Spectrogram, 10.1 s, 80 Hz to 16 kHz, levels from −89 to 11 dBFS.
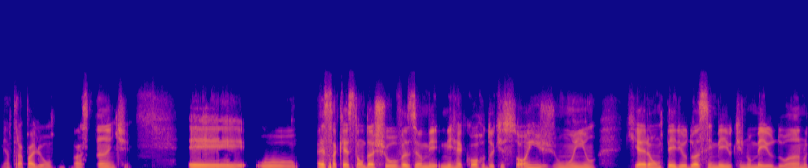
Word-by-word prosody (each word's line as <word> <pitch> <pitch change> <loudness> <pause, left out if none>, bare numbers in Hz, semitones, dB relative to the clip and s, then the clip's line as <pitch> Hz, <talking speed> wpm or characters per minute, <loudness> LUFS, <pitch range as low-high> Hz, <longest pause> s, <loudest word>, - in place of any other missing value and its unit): me - - -18
atrapalhou 75 -1 -3 0.3
bastante, 105 0 -3 0.7
eh, 80 -1 +3
o 95 -1 -3 0.3
essa - - +5
questão 100 - +2
das 95 +1 +5
chuvas, 115 -5 +2
eu 100 -1 +1
me 100 -1 +1
me 105 +1 0
recordo 105 +2 -1
que 110 - -4
só 110 - +1
em 205 -2 -2
junho, 100 - -4 0.4
que - - 0
era 90 0 +6
um 90 0 -1
período, 95 -1 +2
assim, 95 +3 +1
meio 95 -2 0
que - - -6
no 90 -1 -5
meio 80 +1 0
do 85 +1 -6
ano, 100 +4 -3
95 Hz, 165 wpm, -25 LUFS, 85-105 Hz, 0.7 s, era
